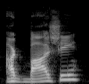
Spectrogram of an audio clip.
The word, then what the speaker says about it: Agbaji: Oh, Agbaji. Did I say that right for for Kansas? Is there a chance that he drops? – You said it right.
